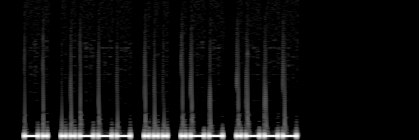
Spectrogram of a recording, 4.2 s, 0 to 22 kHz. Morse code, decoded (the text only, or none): N2SWJ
